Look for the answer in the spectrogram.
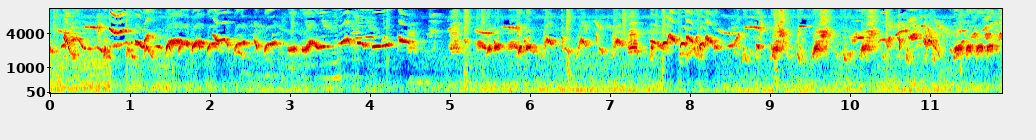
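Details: Lengthy outpouring from a fan-tailed Chinese hwamei kept in a cage, mixing quick warbled whistles with harsher squawky notes and a few short gaps, over faint room noise.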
